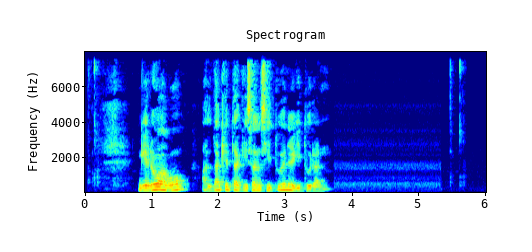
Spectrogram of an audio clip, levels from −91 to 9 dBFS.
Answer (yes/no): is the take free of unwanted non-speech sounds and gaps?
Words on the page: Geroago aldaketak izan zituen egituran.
yes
